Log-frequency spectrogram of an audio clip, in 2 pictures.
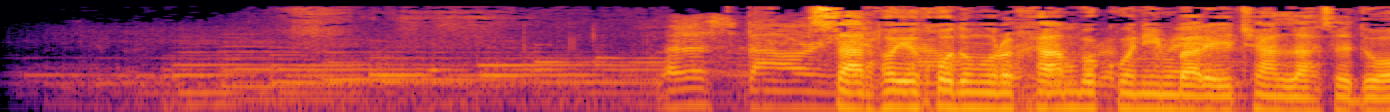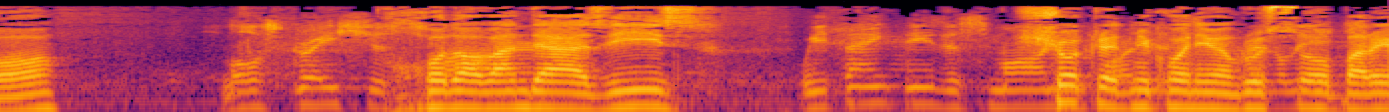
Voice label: Farsi Voice Over; Marriage and Divorce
